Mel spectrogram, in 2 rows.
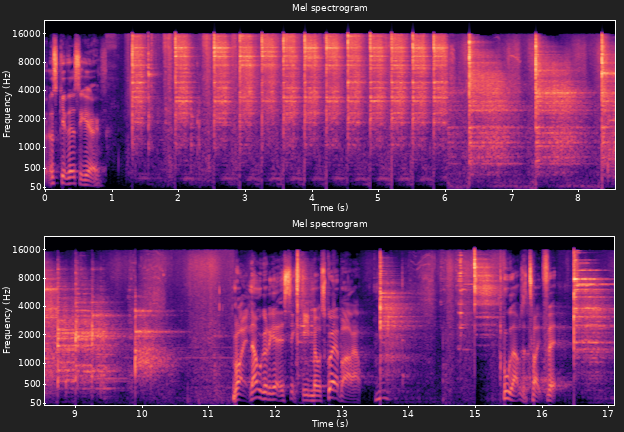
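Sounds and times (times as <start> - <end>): hammer striking steel drift: 1.3 - 10.3.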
